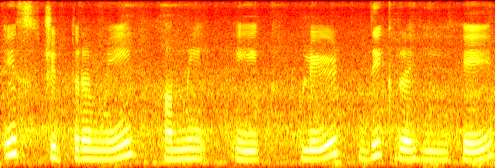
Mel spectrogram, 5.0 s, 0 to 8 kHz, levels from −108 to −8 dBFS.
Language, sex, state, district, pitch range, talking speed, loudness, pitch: Hindi, female, Madhya Pradesh, Dhar, 160-195 Hz, 110 wpm, -17 LUFS, 170 Hz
